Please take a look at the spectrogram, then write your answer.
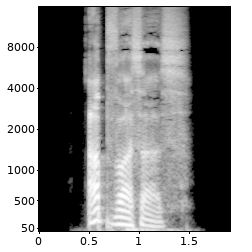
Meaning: genitive singular of Abwasser
- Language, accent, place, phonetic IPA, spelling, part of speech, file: German, Germany, Berlin, [ˈapˌvasɐs], Abwassers, noun, De-Abwassers.ogg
